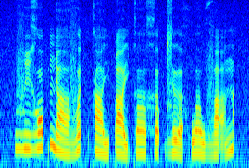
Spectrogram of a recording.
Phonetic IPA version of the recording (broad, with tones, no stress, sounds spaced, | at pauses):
v i˧ ɣ ɔ˦˥ p̚ ɲ a̤ː˨˩ v ə˦˥ t̚ k a̤˨˩ j ɓ a˧˩ j k ə̤ː˨˩ x ə˨˩ p̚ z ɨ˧˩ ə̯ h w ə̤˨˩ w v a̰˧˥ n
